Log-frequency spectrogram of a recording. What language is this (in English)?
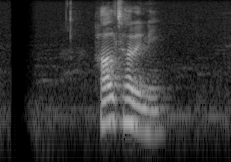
Bangla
